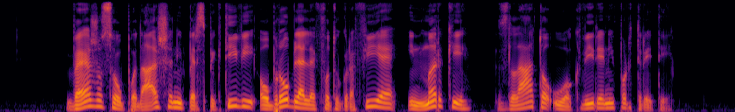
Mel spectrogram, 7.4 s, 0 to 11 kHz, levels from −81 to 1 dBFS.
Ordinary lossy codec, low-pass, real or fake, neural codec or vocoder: none; 9.9 kHz; real; none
